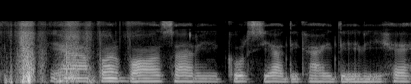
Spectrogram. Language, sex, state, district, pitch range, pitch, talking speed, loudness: Hindi, male, Himachal Pradesh, Shimla, 130-140 Hz, 135 Hz, 130 wpm, -23 LUFS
